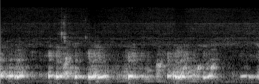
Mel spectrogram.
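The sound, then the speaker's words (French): Wet, gurgling bursts of bubbles from a city sewer rise in quick irregular pulses, a low watery churning of heated gases escaping to the surface, loud with no voices. “Aboiement des bulles libérées.”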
